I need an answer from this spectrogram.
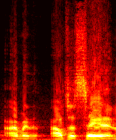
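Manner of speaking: usual speaking voice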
